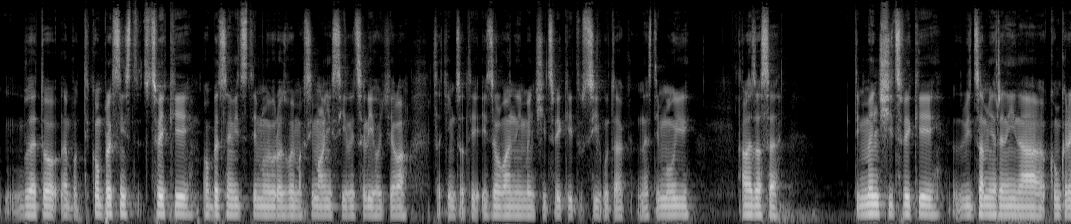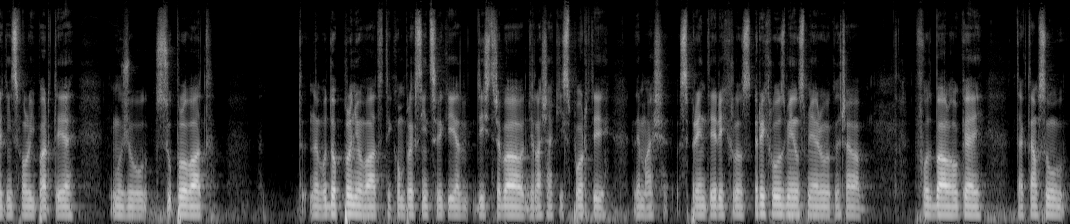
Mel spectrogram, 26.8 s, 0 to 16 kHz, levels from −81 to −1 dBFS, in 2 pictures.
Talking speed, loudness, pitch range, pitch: 135 wpm, -22 LUFS, 100-105 Hz, 105 Hz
